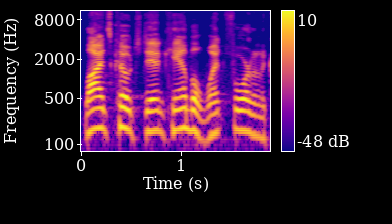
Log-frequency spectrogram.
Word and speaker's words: Campbell: Campbell, of course, rhymes with gamble, you know.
